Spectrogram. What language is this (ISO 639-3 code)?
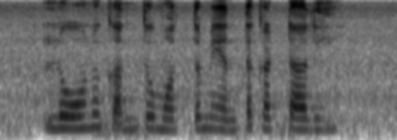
tel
